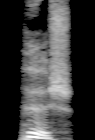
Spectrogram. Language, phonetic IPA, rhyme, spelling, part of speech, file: Hungarian, [ˈhøːʃ], -øːʃ, hős, noun, Hu-hős.ogg
- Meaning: 1. hero 2. synonym of főszereplő (“protagonist”)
